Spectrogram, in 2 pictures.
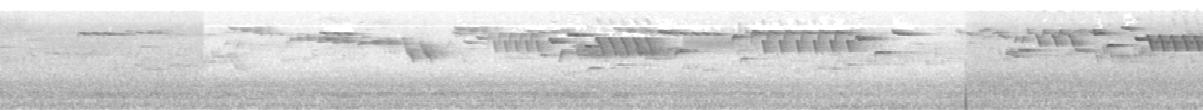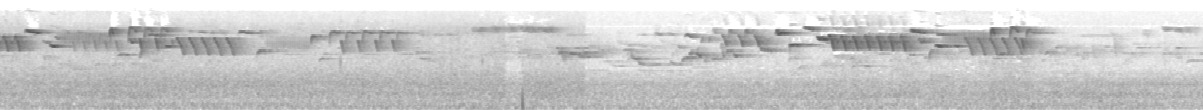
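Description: Songbirds singing in a forest ambience: phrases of high, rapid trills and chirps repeating every few seconds, over a faint steady background hiss.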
